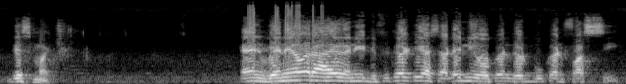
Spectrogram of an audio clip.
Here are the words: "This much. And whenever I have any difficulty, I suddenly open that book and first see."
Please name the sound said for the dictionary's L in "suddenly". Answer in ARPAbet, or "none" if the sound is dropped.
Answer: L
